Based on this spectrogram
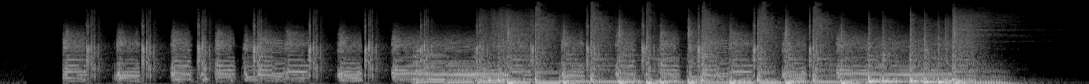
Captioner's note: claps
